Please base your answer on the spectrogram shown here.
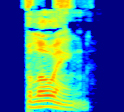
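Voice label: "blowing", English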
